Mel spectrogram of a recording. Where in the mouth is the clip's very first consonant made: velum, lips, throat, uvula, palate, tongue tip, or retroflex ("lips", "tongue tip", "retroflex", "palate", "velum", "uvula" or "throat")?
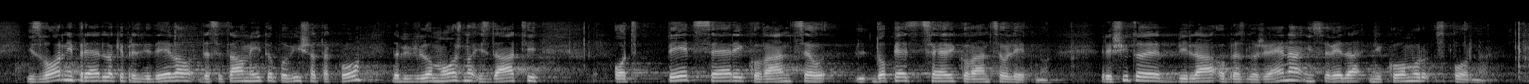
tongue tip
